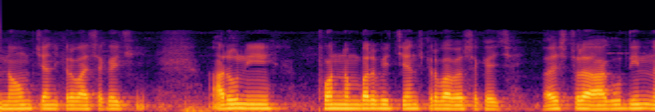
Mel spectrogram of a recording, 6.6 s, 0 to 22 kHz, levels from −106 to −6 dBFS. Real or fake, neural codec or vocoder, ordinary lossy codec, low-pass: real; none; none; 7.2 kHz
